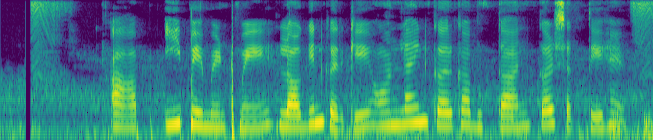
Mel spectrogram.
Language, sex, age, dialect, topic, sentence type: Hindi, female, 25-30, Hindustani Malvi Khadi Boli, banking, statement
